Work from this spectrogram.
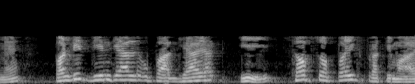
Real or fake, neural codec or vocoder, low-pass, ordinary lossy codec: fake; vocoder, 44.1 kHz, 80 mel bands, Vocos; 3.6 kHz; none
